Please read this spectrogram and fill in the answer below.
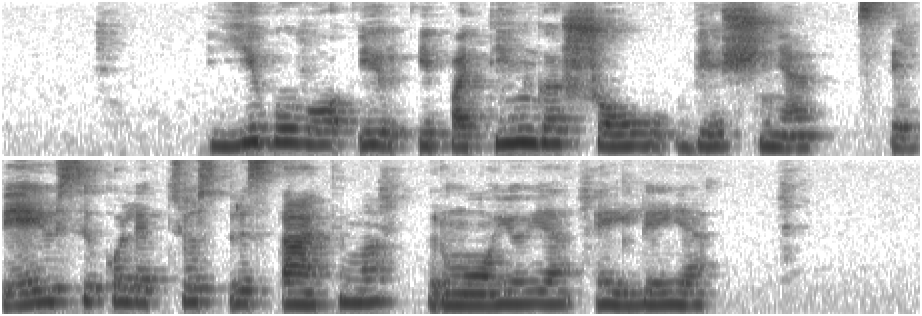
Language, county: Lithuanian, Šiauliai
